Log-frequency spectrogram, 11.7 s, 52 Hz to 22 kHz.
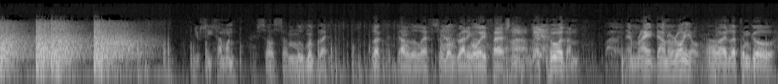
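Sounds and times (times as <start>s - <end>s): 
rifle gunshots from an arroyo: 0.0s - 2.4s
speech: 3.0s - 11.6s.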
